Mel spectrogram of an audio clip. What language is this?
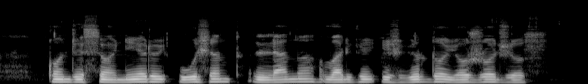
Lithuanian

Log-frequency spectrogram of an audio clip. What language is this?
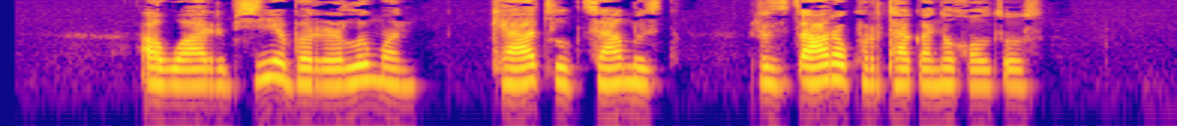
Abkhazian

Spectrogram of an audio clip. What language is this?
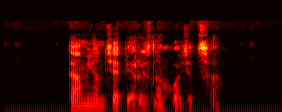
Belarusian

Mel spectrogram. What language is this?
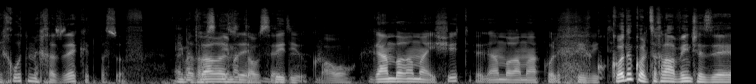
Hebrew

